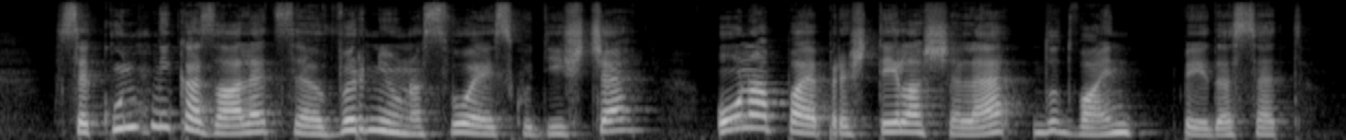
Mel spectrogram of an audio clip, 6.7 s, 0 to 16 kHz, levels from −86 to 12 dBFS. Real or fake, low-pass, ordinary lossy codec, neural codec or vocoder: real; 14.4 kHz; none; none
